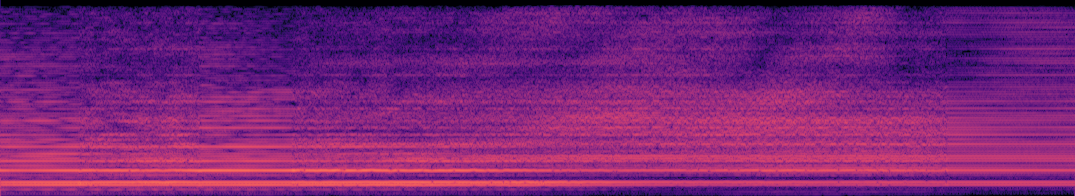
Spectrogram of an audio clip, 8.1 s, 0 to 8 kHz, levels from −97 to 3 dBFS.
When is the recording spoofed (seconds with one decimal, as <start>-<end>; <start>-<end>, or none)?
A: 0.6-1.5; 2.2-7.1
